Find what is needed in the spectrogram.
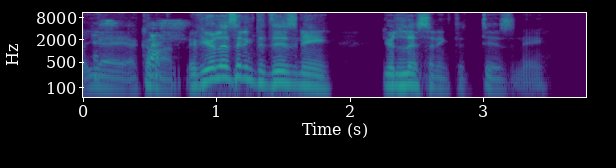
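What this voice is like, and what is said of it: Deliberately very low-pitched voice. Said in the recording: “why does your voice sound like several octaves lower? ... vocal chocolate ... talk in a low voice”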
